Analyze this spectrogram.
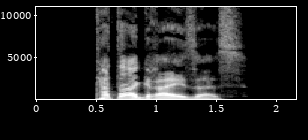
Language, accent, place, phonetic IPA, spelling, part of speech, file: German, Germany, Berlin, [ˈtatɐˌɡʁaɪ̯zəs], Tattergreises, noun, De-Tattergreises.ogg
- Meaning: genitive of Tattergreis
